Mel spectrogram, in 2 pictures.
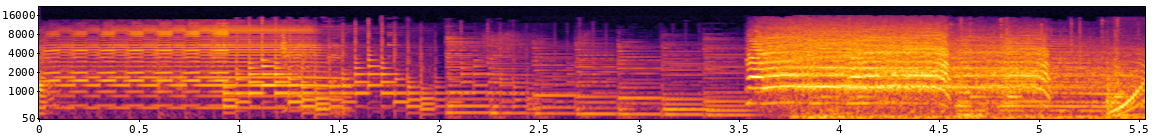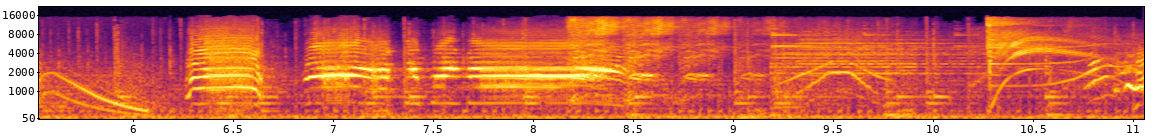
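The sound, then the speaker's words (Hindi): A man afraid of being given an injection screams in fear, loud, frantic wailing yells rising and falling, amid a busy clatter of comic sound effects and music that follows a short descending musical sting. “जेठा भाई ऐसे क्यों चिल्ला रहे हैं यही तो आपका इलाज है।”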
